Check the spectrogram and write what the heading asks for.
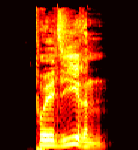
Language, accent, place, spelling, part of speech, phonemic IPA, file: German, Germany, Berlin, pulsieren, verb, /pʊlˈziːrən/, De-pulsieren.ogg
- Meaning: to pulsate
